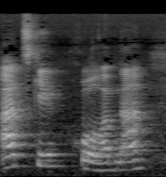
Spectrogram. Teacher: combination of d and s in Russian, very often we pronounce like ц, адски холодно, not адски, but адски.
